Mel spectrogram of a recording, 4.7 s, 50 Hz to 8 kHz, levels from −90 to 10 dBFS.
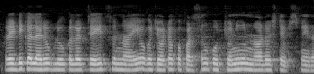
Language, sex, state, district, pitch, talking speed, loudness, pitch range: Telugu, female, Andhra Pradesh, Sri Satya Sai, 180 Hz, 165 wpm, -17 LUFS, 170-185 Hz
